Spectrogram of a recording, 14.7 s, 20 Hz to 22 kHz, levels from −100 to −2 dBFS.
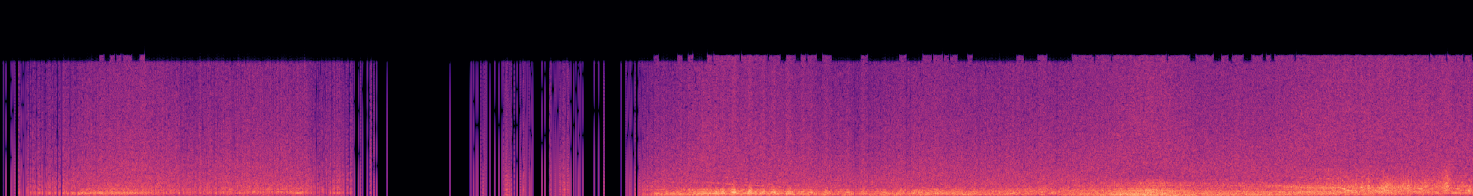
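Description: A recording of sounds, grainy and gritty throughout, with signal-following distortion roughly 10 dB below the signal. The likely cause is low bit depth without dither, consistent with rounding to about 4 bits.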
